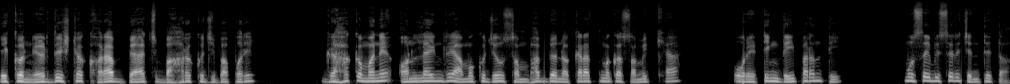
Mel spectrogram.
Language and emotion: Odia, fearful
